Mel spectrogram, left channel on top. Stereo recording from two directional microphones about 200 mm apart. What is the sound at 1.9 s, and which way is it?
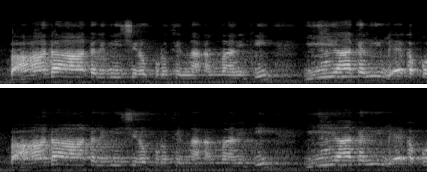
A man's voice, 60° left (ahead or behind).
